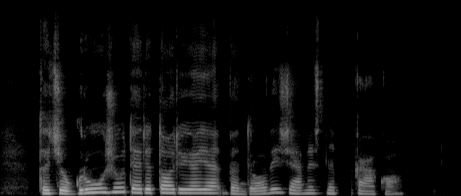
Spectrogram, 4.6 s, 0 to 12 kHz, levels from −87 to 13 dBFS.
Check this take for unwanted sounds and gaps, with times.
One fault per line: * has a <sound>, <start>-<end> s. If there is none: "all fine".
* has a dropout, 3.4-3.5 s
